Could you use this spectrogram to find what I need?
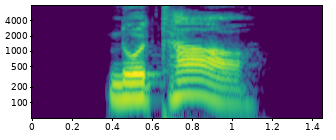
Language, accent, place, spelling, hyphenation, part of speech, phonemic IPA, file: German, Germany, Berlin, Notar, No‧tar, noun, /noˈtaːɐ̯/, De-Notar.ogg
- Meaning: notary public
